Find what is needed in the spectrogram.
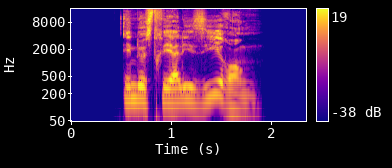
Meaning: industrialization
- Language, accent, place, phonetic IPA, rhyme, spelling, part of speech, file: German, Germany, Berlin, [ɪndʊstʁialiˈziːʁʊŋ], -iːʁʊŋ, Industrialisierung, noun, De-Industrialisierung.ogg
